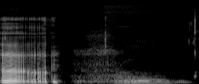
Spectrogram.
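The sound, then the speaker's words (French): A brief voiced exclamation, then a low, gurgling rumble of a person's stomach lasting over a second, soft, with irregular bubbly pulses that fade out. “là, mon ventre a grondé.”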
